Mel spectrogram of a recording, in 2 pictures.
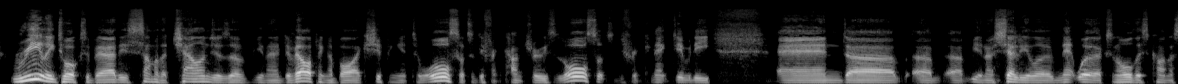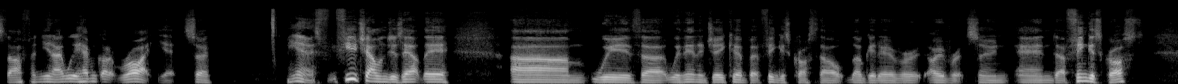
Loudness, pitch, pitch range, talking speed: -23 LUFS, 105 Hz, 100-120 Hz, 195 wpm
